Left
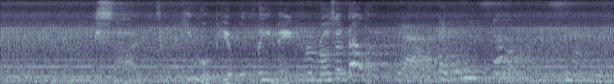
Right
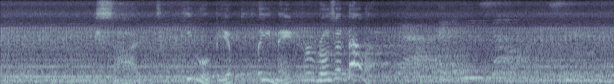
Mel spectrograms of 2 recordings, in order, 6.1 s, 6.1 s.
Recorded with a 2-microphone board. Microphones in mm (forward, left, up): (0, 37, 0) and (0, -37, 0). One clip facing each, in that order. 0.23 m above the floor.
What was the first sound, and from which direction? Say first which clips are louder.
A man speaking: right 3 dB; 20° right (ahead or behind).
